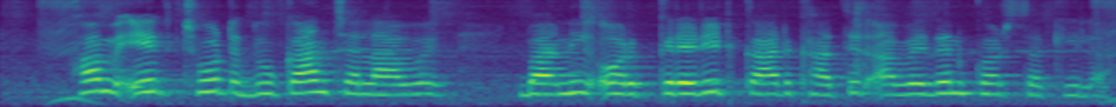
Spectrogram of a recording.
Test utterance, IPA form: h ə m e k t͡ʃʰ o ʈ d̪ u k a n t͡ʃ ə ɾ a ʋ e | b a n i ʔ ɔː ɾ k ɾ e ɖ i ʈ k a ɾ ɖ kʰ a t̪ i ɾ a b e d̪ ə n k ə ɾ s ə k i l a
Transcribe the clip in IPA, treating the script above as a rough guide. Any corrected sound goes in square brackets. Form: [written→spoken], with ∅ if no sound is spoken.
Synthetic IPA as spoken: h ə m e k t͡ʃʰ o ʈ d̪ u k a n t͡ʃ ə [ɾ→l] a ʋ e | b a n i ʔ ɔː ɾ k ɾ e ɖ i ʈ k a ɾ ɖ kʰ a t̪ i ɾ a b e d̪ ə n k ə ɾ s ə k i l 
